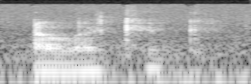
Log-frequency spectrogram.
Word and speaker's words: Elektric: And then the standard second attack is called Flying Elektric, like rhyming with electric, and you have to pay 3 energy for that ability.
